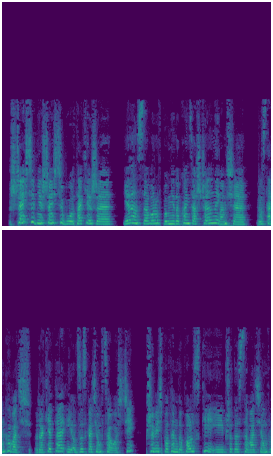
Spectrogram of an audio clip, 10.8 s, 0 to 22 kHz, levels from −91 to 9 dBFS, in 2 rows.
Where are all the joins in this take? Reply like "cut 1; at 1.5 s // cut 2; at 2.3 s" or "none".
cut 1; at 4.3 s // cut 2; at 8.2 s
